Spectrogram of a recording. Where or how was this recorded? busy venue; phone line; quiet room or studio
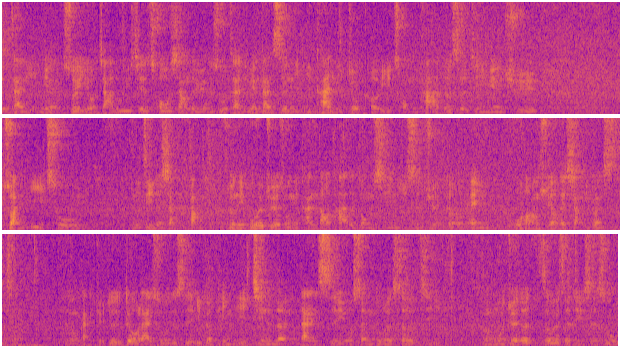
busy venue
